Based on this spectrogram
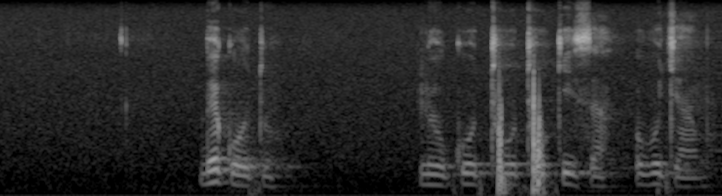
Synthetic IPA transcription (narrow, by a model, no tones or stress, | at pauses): ɓɛɡ̥ʱod̥ʱu | nok̬utʰutʰuk̬isa | uɓud̥ʒ̥ʱaːmʱa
